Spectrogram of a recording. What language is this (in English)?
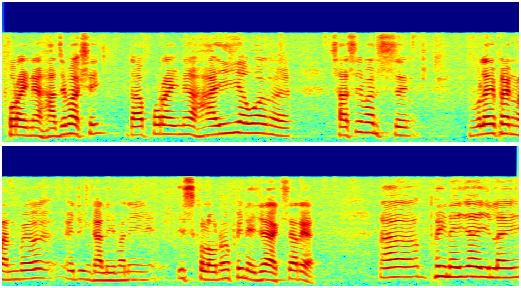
Bodo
